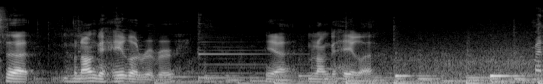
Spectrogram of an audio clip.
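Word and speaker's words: Monongahela: The proper Lape pronunciation is Manhila. But before learning the Lape language, Jim pronounced it differently. I grew up in eastern Pennsylvania and I always heard and said uh manangahila and that's not that uncommon.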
